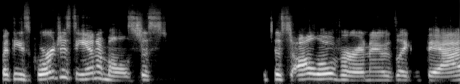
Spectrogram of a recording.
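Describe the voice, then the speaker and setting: With an American accent, a woman speaks at a fairly high pitch and a moderate pace in an unremarkable speaking voice, with ordinary pitch variation and a dry, close sound with no echo. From Chicago. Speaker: podcaster. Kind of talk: casual chat.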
